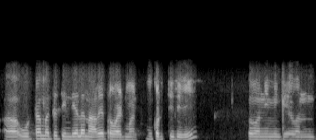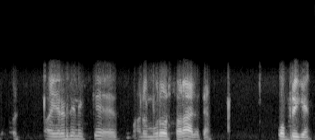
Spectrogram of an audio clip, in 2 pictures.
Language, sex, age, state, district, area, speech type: Kannada, male, 45-60, Karnataka, Tumkur, rural, conversation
